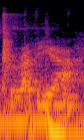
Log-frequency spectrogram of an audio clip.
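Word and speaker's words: Rabiya: is rabia radha sorry i always always always pronounce the name wrong and which is i just get enough of it because it's not right i know it's rabia but i've got that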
